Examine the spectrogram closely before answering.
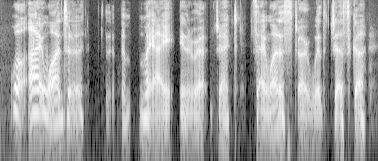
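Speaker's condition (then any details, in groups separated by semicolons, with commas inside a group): Multiple sclerosis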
